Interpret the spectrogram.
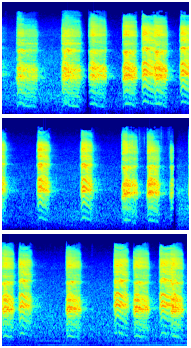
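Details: Insistent harsh cawing from crows defending a fledgling, a rapid series of about fifteen rasping calls in eleven seconds, with a low steady hum in the background.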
